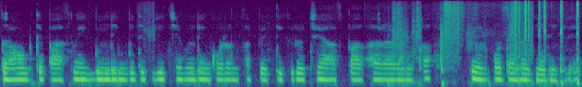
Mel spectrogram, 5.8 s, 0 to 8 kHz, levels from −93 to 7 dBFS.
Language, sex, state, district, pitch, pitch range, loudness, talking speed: Rajasthani, female, Rajasthan, Nagaur, 175 Hz, 170-180 Hz, -21 LUFS, 290 wpm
